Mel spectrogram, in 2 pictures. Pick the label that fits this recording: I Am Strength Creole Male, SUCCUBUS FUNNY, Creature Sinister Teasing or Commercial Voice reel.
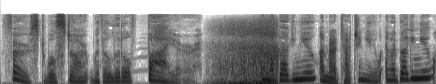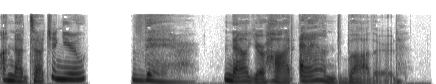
SUCCUBUS FUNNY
